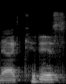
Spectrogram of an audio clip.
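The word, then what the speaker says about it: Kittitas: Ah, overpass got damaged by a truck in Kittis County, Washington. That's how it's pronounced.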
